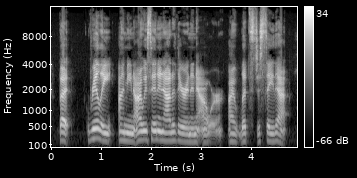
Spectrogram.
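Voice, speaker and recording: At a moderate pace, a woman talks in a normal speaking voice, fairly low in pitch with fairly even intonation. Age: 40s. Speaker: adult braces patient. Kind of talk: casual talk to camera.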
